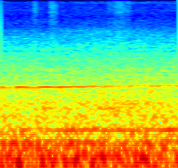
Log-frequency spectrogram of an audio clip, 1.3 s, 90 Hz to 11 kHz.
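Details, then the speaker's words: 2025 Toyota Wigo G CVT cruising above about 60 kph: thin steady whine over road rumble as the CVT drone kicks in; normal CVT whine at speed. "But again, anything a bit higher and you can hear the CBD kick in."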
